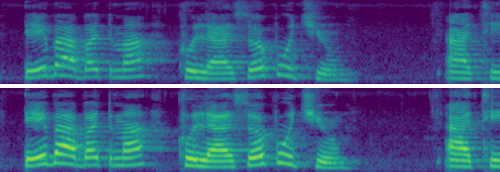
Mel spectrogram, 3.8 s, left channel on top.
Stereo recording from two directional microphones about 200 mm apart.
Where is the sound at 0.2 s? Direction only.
25° right (ahead or behind).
